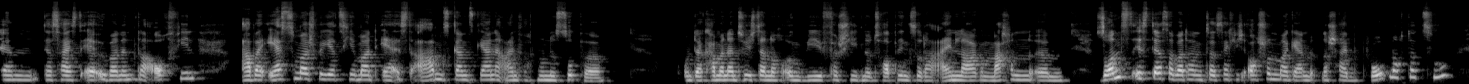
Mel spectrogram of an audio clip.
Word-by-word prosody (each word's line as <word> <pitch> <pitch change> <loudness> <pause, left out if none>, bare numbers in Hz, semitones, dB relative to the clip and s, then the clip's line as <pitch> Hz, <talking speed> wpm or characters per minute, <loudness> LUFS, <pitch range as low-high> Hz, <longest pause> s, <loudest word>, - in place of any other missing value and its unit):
ähm, 210 +1 -3
das 210 -1 -3
heißt, 205 -1 +1
er 205 - +3
übernimmt 215 +1 +1
da 215 - 0
auch - - +3
viel. 275 0 -6 0.4
Aber 205 +1 +3
er 220 - +4
ist 230 0 -3
zum 275 - -3
Beispiel 255 -1 +2
jetzt 225 0 -1
jemand 220 -2 -1
er 200 -1 0
isst - - -5
abends 225 +4 -1
ganz 215 -1 -1
gerne 215 -1 -1
einfach 195 -1 -5
nur 200 -1 -1
'ne 200 -1 +2
Suppe 180 -6 -2 0.7
und 195 0 -5
da 190 - +5
kann 200 +2 +1
man 205 - +5
natürlich 205 +1 +2
dann 210 -1 +3
noch 195 0 -1
irgendwie 195 0 0
verschiedene 195 -1 -4
Toppings 185 +2 -2
oder 180 -1 -4
Einlagen 185 0 +1
machen. 205 +3 -1
Ähm, 180 -1 -2 0.3
sonst 325 +10 +6
isst 270 0 0
er 270 - +9
es 265 - -7
aber 225 -3 +5 0.2
tatsächlich 220 +1 -3
auch 215 0 +2
schon 240 +1 -2
mal 210 -2 0
gerne 195 -1 -1
mit - - -9
'ner 200 - -5
Scheibe 190 -2 -3
Brot 195 - +1
noch 320 -1 0
dazu. 335 +5 -3
210 Hz, 220 wpm, -23 LUFS, 195-225 Hz, 0.7 s, er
